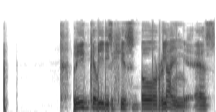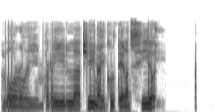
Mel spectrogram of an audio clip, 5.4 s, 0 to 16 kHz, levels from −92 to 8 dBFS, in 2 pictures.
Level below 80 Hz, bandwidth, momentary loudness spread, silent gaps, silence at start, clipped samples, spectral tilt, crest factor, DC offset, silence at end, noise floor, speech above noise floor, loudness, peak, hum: -46 dBFS; 8.4 kHz; 8 LU; 0.15-0.20 s, 0.38-0.42 s; 0.05 s; under 0.1%; -5 dB/octave; 16 dB; under 0.1%; 0.7 s; -44 dBFS; 28 dB; -16 LUFS; -2 dBFS; none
